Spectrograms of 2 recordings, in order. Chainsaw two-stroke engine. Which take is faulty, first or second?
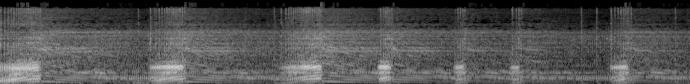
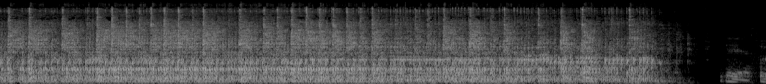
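second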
